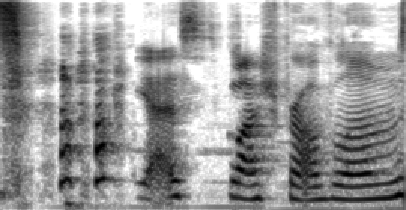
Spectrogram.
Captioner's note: laughing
